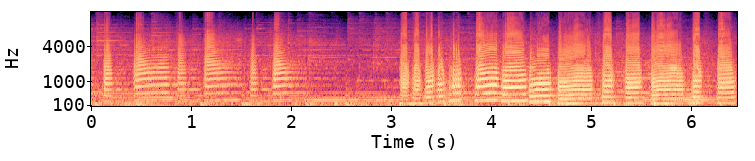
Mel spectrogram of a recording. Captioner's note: none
